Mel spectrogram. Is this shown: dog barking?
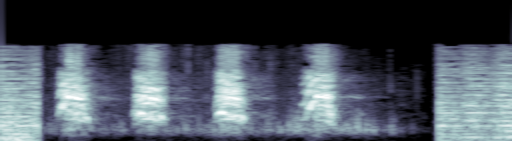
yes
